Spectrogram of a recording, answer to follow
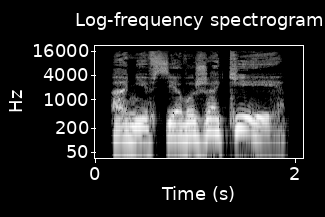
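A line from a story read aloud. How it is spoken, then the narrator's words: Hoarse rasp. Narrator (Russian): прохрипел лидер отряда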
